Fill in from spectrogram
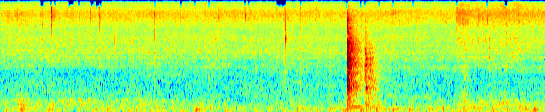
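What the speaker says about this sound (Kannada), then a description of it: "ಈರುಳ್ಳಿ ಫ್ರೈ ಮಾಡ್ಕೊಳ್ಳೋಣ ಫಸ್ಟ್ ಈರುಳ್ಳಿ ಹಾಕ್ಕೋತೀನಿ ಈ ಬೆಳ್ಳುಳ್ಳಿ ಹಾಕ್ಕೋತೀನಿ" Onion, garlic and ginger frying in a pan for a soy and spinach gravy: a faint, steady oily hiss with one sharp utensil clink midway.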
